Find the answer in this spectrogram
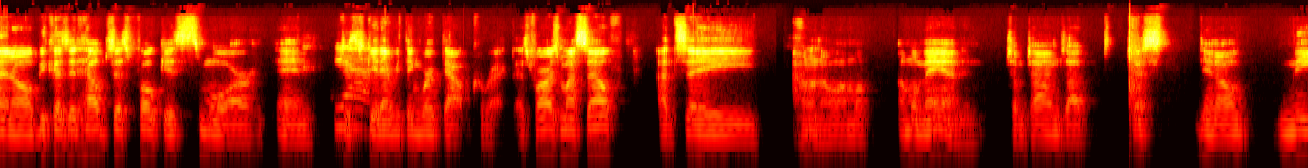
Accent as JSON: {"language": "English", "town": "New York City", "region": "New York", "country": "United States", "moved": "yes", "said": "I'm coming from New York City"}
